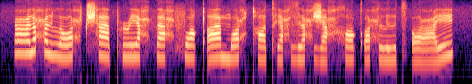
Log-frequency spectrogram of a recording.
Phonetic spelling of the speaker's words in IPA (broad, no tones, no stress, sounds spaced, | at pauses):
ʕ ɨ ħ ɨ l ɔ ħ t͡ʃʰ a pʰ ɹ e ħ θ a ħ f ɔ qʼ a m ɔ ħ qʰ ɔ tʰ e ħ z ɨ ħ ʒ a ħ χ ɔ kʼ ɔ ħ l ɨ t͡sʼ ɔ ʕ e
